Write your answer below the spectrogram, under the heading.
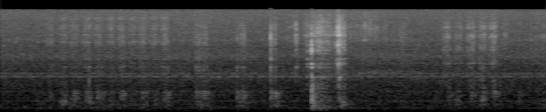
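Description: Faint pencil scratching on the side of an alder block as a profile line is drawn, with a few light knocks of the wood against the bench about three seconds in.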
